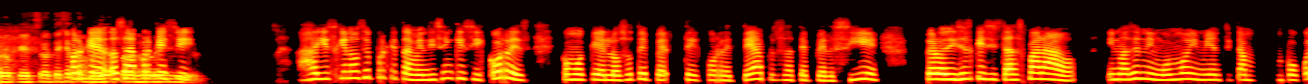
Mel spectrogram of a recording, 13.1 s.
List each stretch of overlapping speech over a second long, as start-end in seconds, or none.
0.7-2.0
